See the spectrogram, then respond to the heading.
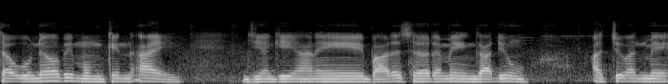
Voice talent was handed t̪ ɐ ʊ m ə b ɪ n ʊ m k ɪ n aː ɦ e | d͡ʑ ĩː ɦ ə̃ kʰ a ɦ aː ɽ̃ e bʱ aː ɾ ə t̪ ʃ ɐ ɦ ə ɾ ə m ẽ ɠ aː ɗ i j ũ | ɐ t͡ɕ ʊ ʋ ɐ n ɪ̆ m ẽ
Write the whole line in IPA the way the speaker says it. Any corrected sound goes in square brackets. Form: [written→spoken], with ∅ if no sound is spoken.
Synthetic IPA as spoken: t̪ ɐ ʊ [m→n] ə b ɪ [n→m] ʊ m k ɪ n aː ɦ e | d͡ʑ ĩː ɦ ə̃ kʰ [a→e] ɦ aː ɽ̃ e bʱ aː ɾ ə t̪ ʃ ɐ ɦ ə ɾ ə m ẽ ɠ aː ɗ i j ũ | ɐ t͡ɕ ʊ ʋ [ɐ→ə] n ɪ̆ m ẽ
